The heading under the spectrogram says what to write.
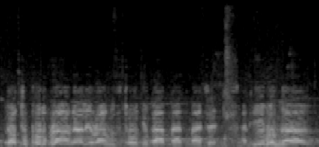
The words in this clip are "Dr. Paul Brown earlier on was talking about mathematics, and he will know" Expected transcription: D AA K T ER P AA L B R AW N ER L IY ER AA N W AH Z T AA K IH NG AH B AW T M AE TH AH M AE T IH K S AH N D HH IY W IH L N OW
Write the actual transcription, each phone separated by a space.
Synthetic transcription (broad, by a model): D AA K T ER P AA L B R AW N ER L IY ER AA N W AH Z T AA K IH NG AH B AW T M AE TH AH M AE T IH K S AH N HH IY W IH L N OW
